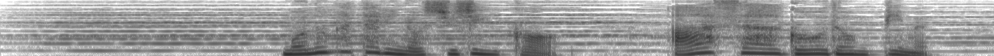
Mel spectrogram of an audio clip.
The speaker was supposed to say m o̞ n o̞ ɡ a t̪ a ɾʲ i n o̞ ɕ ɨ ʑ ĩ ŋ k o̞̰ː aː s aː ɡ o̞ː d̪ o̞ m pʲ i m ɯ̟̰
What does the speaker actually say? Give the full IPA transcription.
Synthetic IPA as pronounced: m o̞ n o̞ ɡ a t̪ a ɾʲ i n o̞ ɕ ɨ ʑ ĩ ŋ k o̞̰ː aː s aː ɡ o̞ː d̪ õ̞ m pʲ i m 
